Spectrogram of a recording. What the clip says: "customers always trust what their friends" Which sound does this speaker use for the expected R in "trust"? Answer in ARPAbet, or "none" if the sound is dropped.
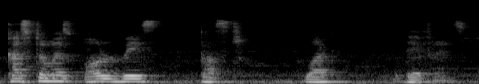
none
